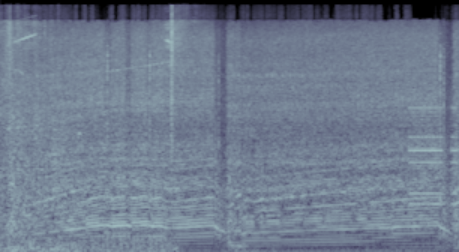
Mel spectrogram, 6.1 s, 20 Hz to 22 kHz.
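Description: Car engine in The Crew 2 during open-world driving, a loud, close drone that climbs in pitch, drops briefly as if shifting or lifting off, then settles into a steady cruising tone.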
